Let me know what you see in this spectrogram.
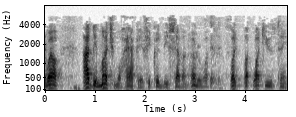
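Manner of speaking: put-on gentle voice. Retelling how a man answered during a price negotiation, imitating a gentle voice. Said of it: "In a gentle voice, he said".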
